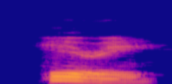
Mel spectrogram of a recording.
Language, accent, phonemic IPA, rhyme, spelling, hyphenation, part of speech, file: English, Australia, /ˈhɪə.ɹi/, -ɪəɹi, hearie, hear‧ie, noun, En-au-hearie.ogg
- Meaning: A hearing person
